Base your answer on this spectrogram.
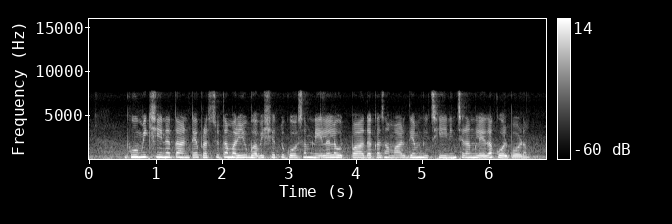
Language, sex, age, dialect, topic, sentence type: Telugu, female, 18-24, Southern, agriculture, statement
